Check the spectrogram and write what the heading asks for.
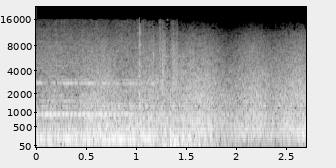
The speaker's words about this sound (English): His delivery is drowned out by a sudden explosion of wind.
